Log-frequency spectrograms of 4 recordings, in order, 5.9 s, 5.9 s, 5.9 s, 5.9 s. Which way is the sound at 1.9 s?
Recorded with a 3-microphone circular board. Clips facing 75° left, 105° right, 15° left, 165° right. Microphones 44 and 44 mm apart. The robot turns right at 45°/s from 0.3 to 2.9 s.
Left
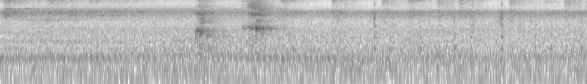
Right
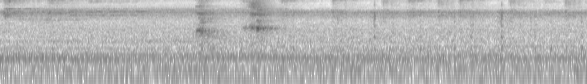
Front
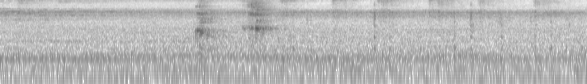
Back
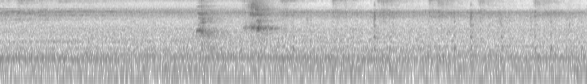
25° left.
